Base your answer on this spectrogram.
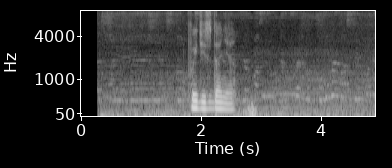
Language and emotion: Russian, neutral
